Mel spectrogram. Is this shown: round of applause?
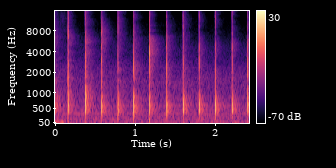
yes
